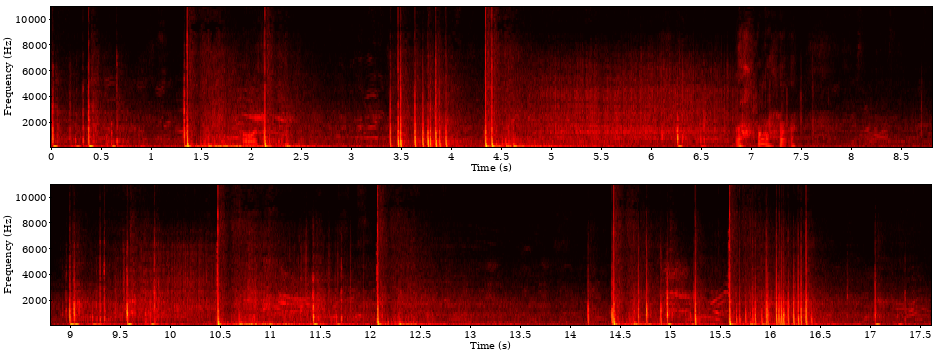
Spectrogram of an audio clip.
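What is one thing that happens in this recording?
Firework sparks crackle after the bursts.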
